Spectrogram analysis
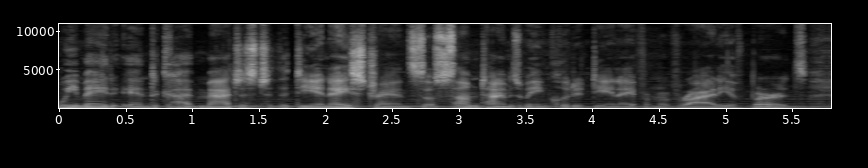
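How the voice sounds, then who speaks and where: A man playing an earnest, calm, technical geneticist in an audio drama. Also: on the low side, normal speed, over music, natural voice. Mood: calm, questioning.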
